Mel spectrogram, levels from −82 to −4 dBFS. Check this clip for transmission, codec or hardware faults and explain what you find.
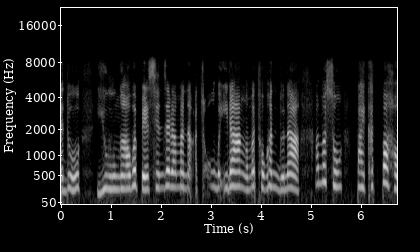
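There's one problem, and it runs through the whole clip: heavy codec damage that sounds like Opus compression. Nothing comes through above about 8.7 kHz, and the speech sounds muffled and hoarse. That fits the likely cause, Opus squeezed to a very low rate, around 12 kbps, where it drops into its narrower SILK speech mode and rebuilds the voice from a rough model instead of keeping the full spectrum.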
